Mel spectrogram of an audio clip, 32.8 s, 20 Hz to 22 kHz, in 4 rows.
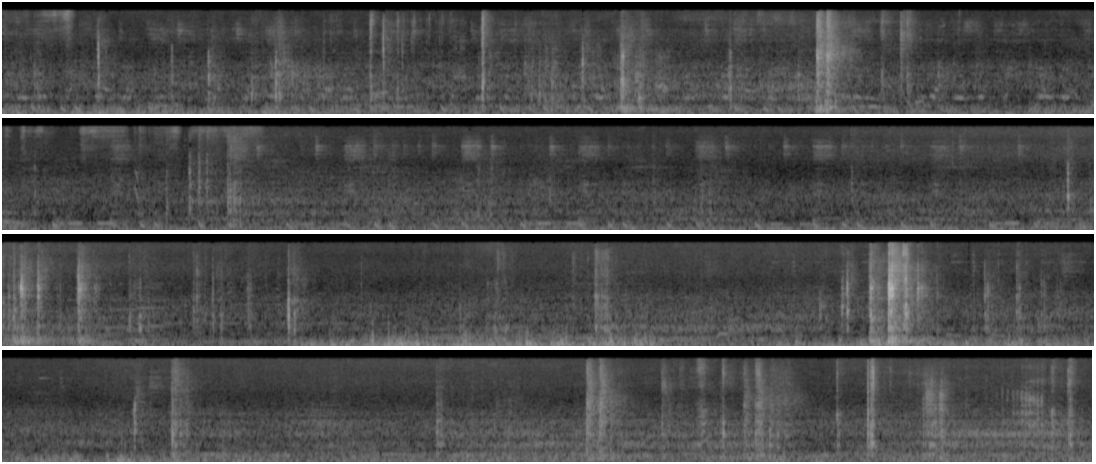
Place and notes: lippstadt, skateboarders
skateboard training area.
recorded june 23rd, 2008.
project: "hasenbrot - a private sound diary"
